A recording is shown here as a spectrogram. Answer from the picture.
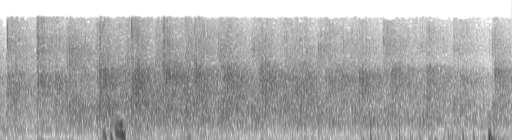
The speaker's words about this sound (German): Vielen lieben Dank, dass du hier mitgeholfen hast. Gib dir doch mal einen kräftigen Applaus.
